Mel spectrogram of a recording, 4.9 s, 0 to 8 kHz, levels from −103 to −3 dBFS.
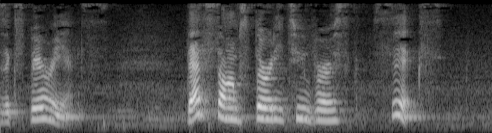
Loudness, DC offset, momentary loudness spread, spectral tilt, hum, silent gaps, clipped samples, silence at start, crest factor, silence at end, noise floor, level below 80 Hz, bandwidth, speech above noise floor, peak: -30 LUFS; under 0.1%; 15 LU; -6 dB/octave; none; none; under 0.1%; 0 s; 22 dB; 0.65 s; -59 dBFS; -76 dBFS; 7.6 kHz; 30 dB; -10 dBFS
